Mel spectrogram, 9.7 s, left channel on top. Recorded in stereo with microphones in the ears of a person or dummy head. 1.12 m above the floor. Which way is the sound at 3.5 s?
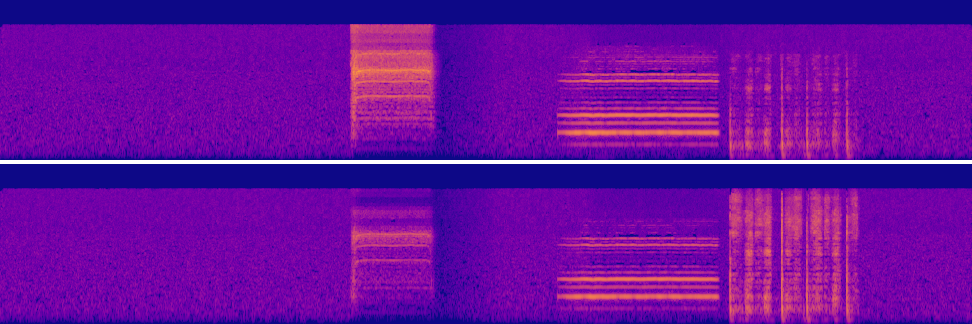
85° left.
